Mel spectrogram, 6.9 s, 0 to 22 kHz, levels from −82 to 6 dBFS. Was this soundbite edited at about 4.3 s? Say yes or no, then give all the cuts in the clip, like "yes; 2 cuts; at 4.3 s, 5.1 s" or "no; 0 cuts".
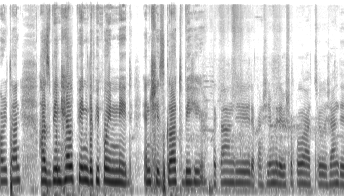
yes; 1 cut; at 4.3 s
